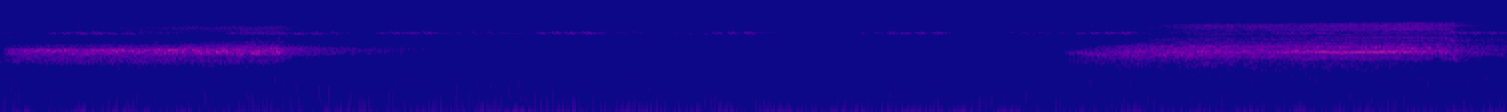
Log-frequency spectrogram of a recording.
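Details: Two harsh, hoarse shrieks from a barn owl, about three seconds apart, the second longer and louder. Soft insect chirping fills the gap between them.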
